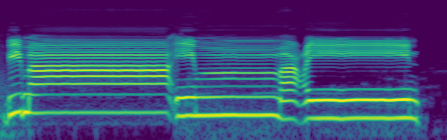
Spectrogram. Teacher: ادغام کہتے ہیں کہ دو لفظوں کو ایک کر دیا جائے، جیسا کہ میم دیکھنے میں ایک ہے اور پڑھنے میں 2 مرتبہ پڑھا جائے گا، ایک مرتبہ حمزہ کے ساتھ ملا کر اور دوسری مرتبہ خود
